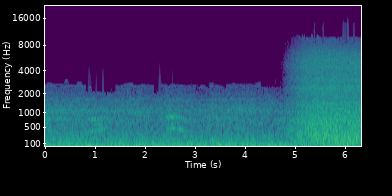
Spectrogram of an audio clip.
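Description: Steady wind rush and road noise of a motorcycle on the move, dull and muffled for the first few seconds, then brighter and fuller from about five seconds in.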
